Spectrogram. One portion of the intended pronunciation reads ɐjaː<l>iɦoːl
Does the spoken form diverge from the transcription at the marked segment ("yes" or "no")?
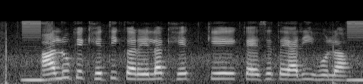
yes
